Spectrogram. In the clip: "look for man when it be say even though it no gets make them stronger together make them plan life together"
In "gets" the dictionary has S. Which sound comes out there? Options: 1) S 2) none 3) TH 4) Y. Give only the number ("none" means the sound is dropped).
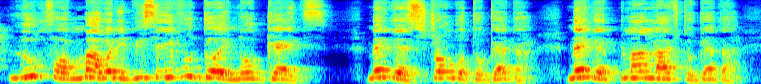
2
